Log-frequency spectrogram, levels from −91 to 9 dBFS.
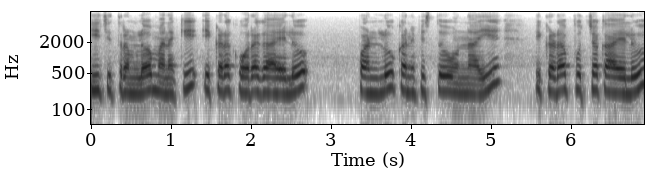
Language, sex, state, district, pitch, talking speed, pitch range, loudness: Telugu, female, Andhra Pradesh, Srikakulam, 230 Hz, 105 wpm, 215-240 Hz, -13 LUFS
